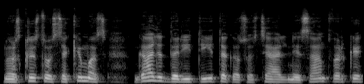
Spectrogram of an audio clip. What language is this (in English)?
Lithuanian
